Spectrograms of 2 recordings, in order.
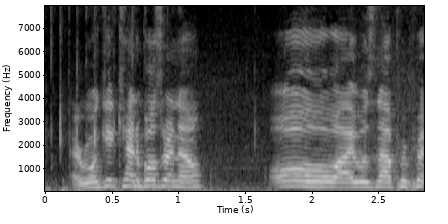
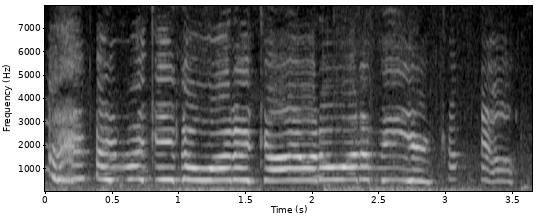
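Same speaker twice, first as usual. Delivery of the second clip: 1 whiny scared pleading. Real, not acted. Scared gamer pleading during Kraken attack.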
